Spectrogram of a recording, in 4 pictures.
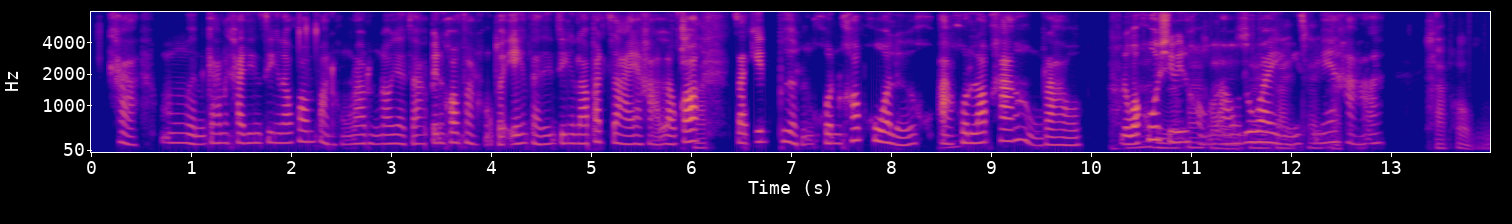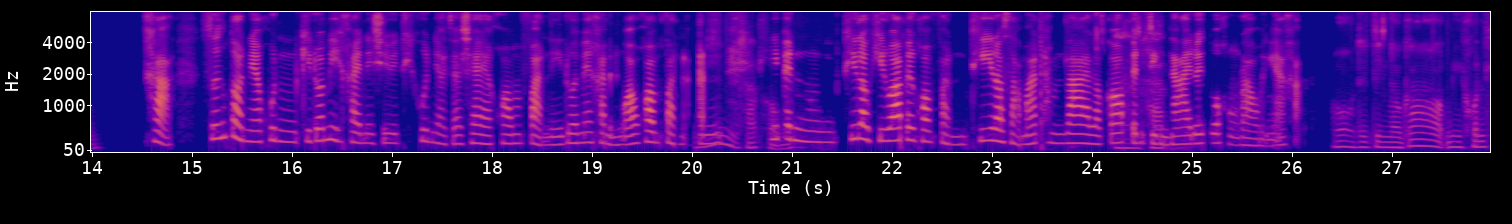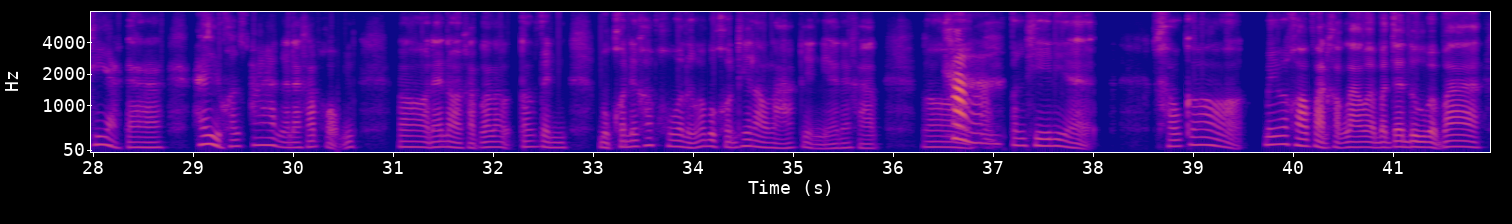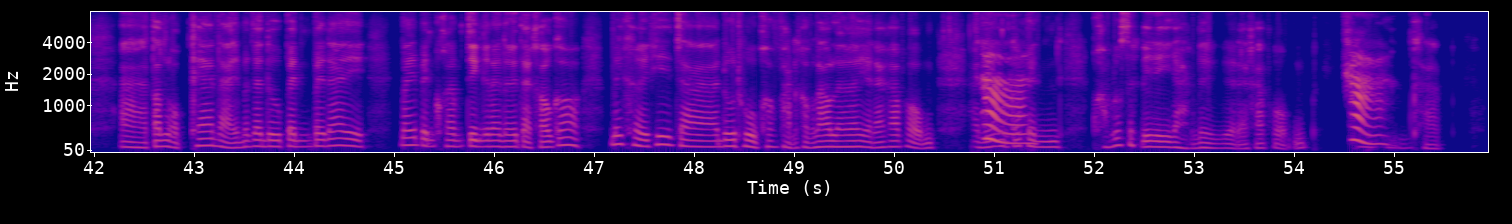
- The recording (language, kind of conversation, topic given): Thai, unstructured, ความฝันอะไรที่คุณยังไม่เคยบอกใคร?
- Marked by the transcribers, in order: tapping; distorted speech; other background noise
